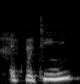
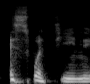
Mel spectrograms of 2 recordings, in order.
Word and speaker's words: Eswatini: Equatini? Eswatini.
